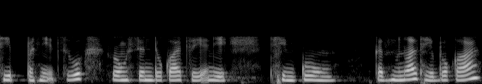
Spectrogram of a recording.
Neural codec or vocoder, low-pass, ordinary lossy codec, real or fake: codec, 24 kHz, 3.1 kbps, DualCodec; 3.6 kHz; none; fake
